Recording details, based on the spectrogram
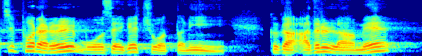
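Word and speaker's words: ציפורה: 모세가 아내가 히브리어로 찌포라입니다. 찌포라. 제가 찌포라는 그 발음으로 하겠어요.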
